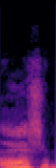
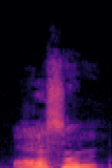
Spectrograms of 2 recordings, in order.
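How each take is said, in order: First: The voice falls at the end. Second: The voice rises at the end.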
